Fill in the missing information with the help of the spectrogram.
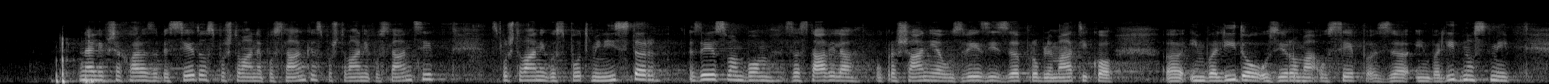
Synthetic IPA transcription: najleːpʃaxʋaːlazabɛseːd̪ɔspɔʃt̪ɔʋaːnɛpɔslaŋkɛspɔʃt̪ɔʋaːnipɔslaːnt̪sispɔʃt̪ɔʋaːniɡɔspoːt̪miniːst̪əɾ | zd̪esʋambomzast̪aːʋilaupɾaʃaːnjɛwzʋeːzizəpɾɔblɛmaːt̪ikɔ | ʔinʋalid̪ɔwɔziːɾɔmaʔɔseːpzəinʋalid̪nɔst̪mi

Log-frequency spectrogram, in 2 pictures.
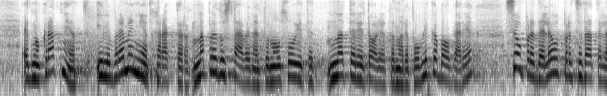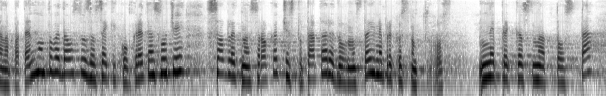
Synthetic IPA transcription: ɛ̰d̪nokɾat̪nijət̪ilivɾɛmɛnːijət̪xɐɾak̚t̪ɛɾnɐpɾɛd̪ost̪avʲɐnɛt̪onɐʊslˠuɡit̪ɛnɐt̪ɛɾit̪ɔɾijət̪ənɐɾɛpublikəbɐlˠɡaɾijə | sɛopɾɛd̪ɛlʲəot̪̚pɾɛt̪sɛd̪at̪ɛlʲənɐpɐt̪ɛnt̪not̪ovɛd̪ɔfst̪vozɐfsɛkikoŋkɾɛt̪ɛnslˠut͡ʃəjsɔɡlɛt̪nɐsɾɔkət͡ʃɛst̪ot̪at̪əɾɛd̪ovnost̪əinɛpɾɛkəsn | nɛpɾɛkəsnət̪ost̪a

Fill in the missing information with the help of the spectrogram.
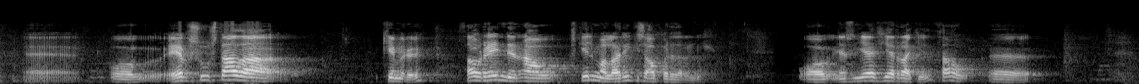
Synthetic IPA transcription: ɔɣɛ̰vsust̪aːða | cʰɛːmʏɾʏhp | θawreːjnɪɾawscɪːlmawlaɾiːcɪsawpɛɾðaɾa̰nːʏ̰l | ɔɣḛjnsɔjɛɣɛɾçɛɾrːaːjcɪðθaw

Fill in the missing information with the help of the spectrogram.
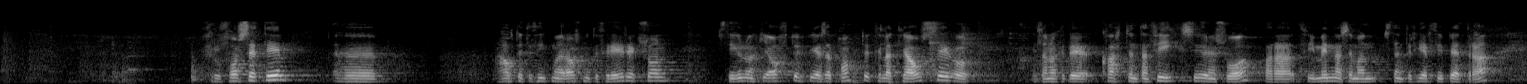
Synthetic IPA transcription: fɾufɔr̥sɛt̪ɪ | hawht̪ɛt̪ɪ̥θiŋkmaːðɪɾawsmɪnt̪ɪfɾɪːðɾiksɔnst̪iːɣɪɾnuɛhcɪɔft̪ʏhpiθɛsaɾpʰɔn̥t̪ʏt̪ʰɪlaðt̪ʰjaːwsɪɣɔɣ | ɛht̪lanɔhkɛt̪ɪkʰvar̥t̪ːʏnt̪anθvisiːðʏɾɛnsvɔpaːɾaθvimɪnːasɛmhanst̪ɛnt̪ɪɾ̥çɛɾ̥θvipɛːt̪ɾa

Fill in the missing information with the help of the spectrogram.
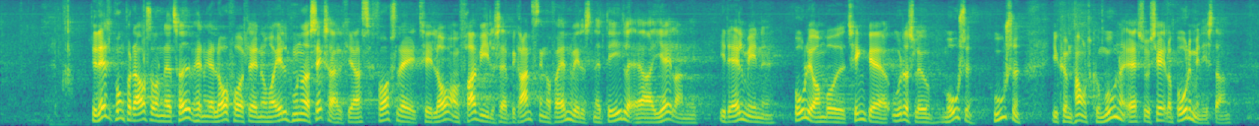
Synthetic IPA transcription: d̥e̝nesd̥əpʰɔ̽ŋ̰d̥pʰɒ̽d̥ɑ̈ʊsɒ̰ːd̥n̩æɐt͡sʰʁɛðˠjəb̥ehæn̰le̝ŋælɒʊfɒːslɛ̰ɪnɔ̽mɐelɦunɐð̞̩ˠɒ̽seɡ̥sɒ̽hælfjæɐsfɒːslɛ̰ɪt͡sʰe̝lːɒʊɒ̽mfʁaʋḭːl̩səæb̥e̝ɡ̥ʁan̰sne̝ŋɐfɒ̽ænʋen̰l̩sn̩æd̥e̝ːləʔæɑ̈ʁiɛ̰ːlɐnə | id̥e̝ælme̝̰ːnə | b̥o̝ːliɒ̽mʁɔ̽ːð̞̩ˠt͡sʰe̝ŋb̥jæɐʔud̥ɐslɛʊmo̝sə | huːsə | ikʰøb̥n̩ɦɑ̈ʊ̰nskʰo̝muːnəʔæso̝ɕɛ̰ːlʔɒb̥o̝ːliminisd̥ɐːn

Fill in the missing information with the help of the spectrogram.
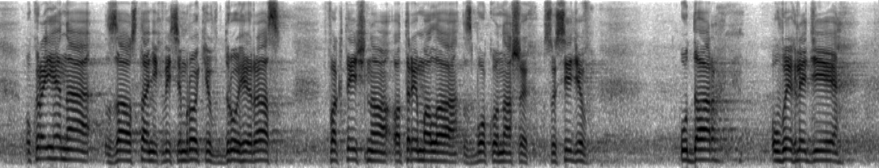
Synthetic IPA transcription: ʊkɾɐjinɐzɐɔst̪ɑnʲːixʋʲisʲimɾɔkʲiwd̪ɾuɦɪjɾɑz̥ | fɐkt̪ɪt͡ʃnɔɔt̪ɾɪmɐlˠɐzbɔkʊnɑʃɪxsʊsʲidʲiw | ʊd̪ɑr | ʊʋɪɦlʲɐdʲi

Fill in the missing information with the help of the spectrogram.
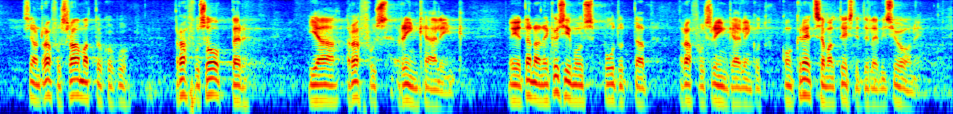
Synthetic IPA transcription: se̞o̞nrɑhusrɑːmɑt̪ːˑuko̞ɡ̥u | rɑhvuso̞ːpːe̞ɾ | jɑrɑhvusriŋɡ̥hæːlḭŋɡ̥ | me̞je̞t̪ænɑne̞kysʲimuspuːd̪̥ut̪ːˑɑb̥ | rɑhusriŋɡ̥hæːliŋɡ̥ut̪ko̞ŋkre̞ːt̪se̞mɑlt̪ːˑe̞ːsʲt̪it̪e̞le̞visio̞ːnḭ

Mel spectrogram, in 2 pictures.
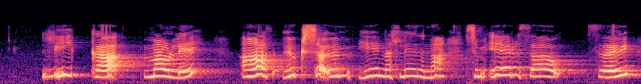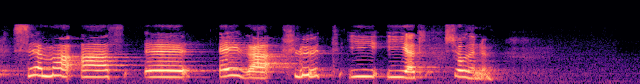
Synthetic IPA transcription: liːkamaːwlɪ | aðhʏksaʏmɦɪːnal̥ɪːðʏnasɛmɛɾθaw | θœɥsɛːmaað | ejɣal̥ʏːt̪iiːjɛt̪lsjoːwðɪnʏm

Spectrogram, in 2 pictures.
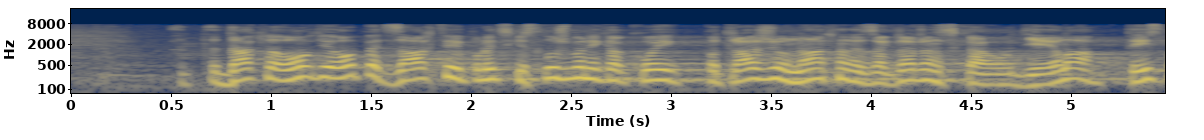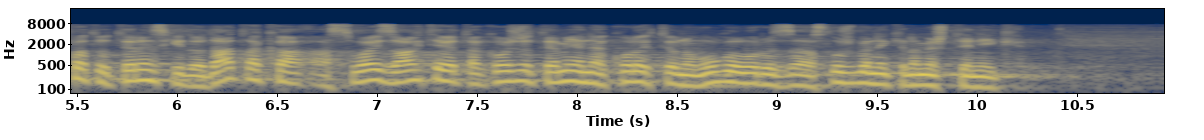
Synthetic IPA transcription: d̪akle̞o̞ːʋd̪jeo̞pe̞t̪zaːxt̪jeʋipolit̪i̥skixsluʒbe̞nikako̞jipo̞t̪ɾaːʒajunaːknad̪e̞zaɡɾad͡ʒanskaod̪je̞ːlat̪e̞isplat̪ut̪e̞ɾe̞nskiɣd̪o̞d̪aːt̪akaʔasʋo̞jezaːxt̪jeʋet̪ako̞ːd͡ʒeɾt̪eme̞ʎeneko̞le̞kt̪iʋno̞muɡo̞ʋo̞ɾuzaslˠuʒbe̞nikenamjeʃt̪eniːkʰe̥

